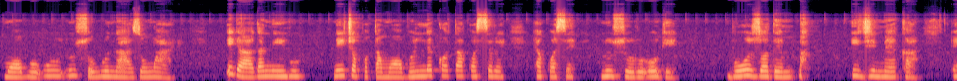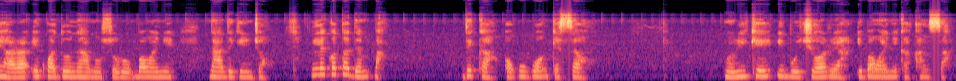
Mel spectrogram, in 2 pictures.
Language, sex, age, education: Igbo, female, 15-29, tertiary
